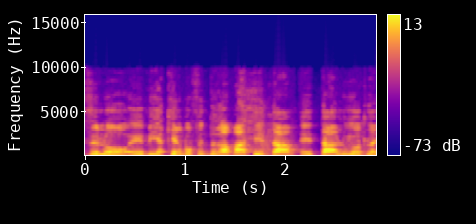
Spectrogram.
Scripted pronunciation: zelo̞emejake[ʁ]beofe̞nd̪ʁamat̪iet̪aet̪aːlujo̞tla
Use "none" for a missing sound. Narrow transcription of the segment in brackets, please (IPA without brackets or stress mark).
ʁ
